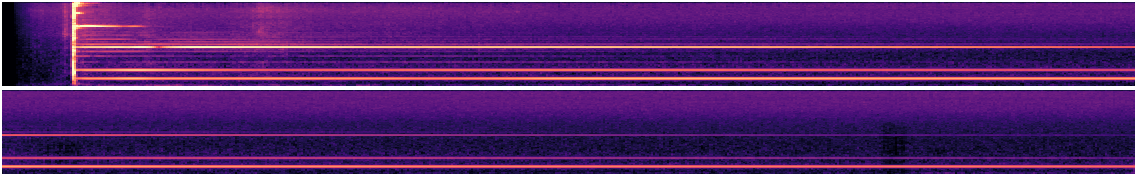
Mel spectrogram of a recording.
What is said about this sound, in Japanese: この音が胸に心地よく響くと感じたなら、この音叉を選んでください。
